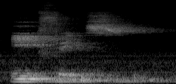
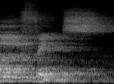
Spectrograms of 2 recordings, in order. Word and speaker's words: hífens: Na palavra hífens, também o i aqui é sílaba forte, paroxítona, com o final ens.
